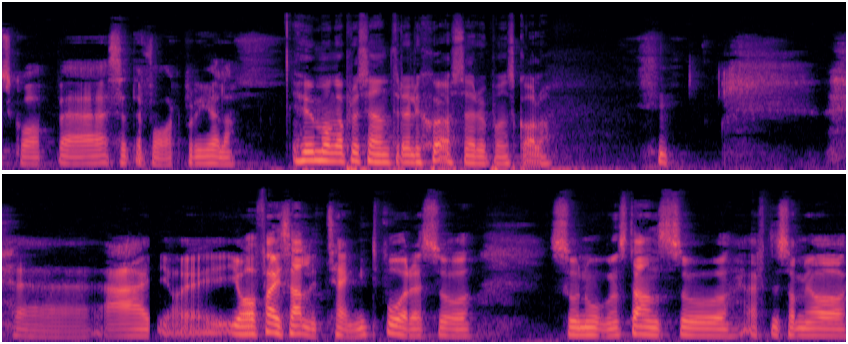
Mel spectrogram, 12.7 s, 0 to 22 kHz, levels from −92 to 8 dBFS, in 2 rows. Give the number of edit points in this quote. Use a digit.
1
